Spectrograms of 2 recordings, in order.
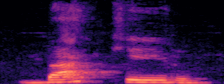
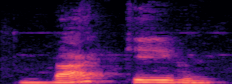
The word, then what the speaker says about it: vaquero: Então, gente, se escreve com UB, mas o som é de B. Você vai escutar assim mesmo: vaquero, vaquero. Tá?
